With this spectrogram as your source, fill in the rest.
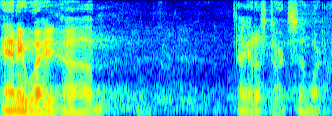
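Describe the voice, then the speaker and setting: Over audible room echo, a man with an American accent talks at a fairly quick pace in a medium pitch. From US Midwest, St. Louis. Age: 80s+. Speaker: fishing boat captain, hall of fame inductee. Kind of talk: acceptance speech. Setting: stage with audience. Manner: halting, unscripted.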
